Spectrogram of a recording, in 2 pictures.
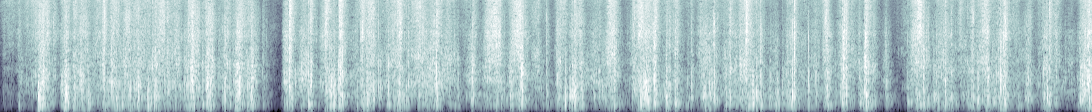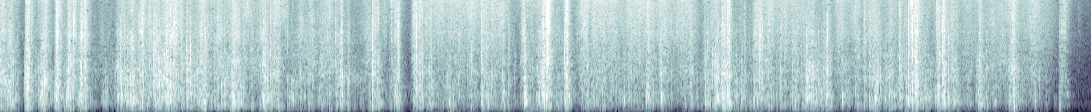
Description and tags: Shaking a box of things
Items include a pile of Sega Game Gear catridges, and inflatable packing material.
jumbling, jumble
